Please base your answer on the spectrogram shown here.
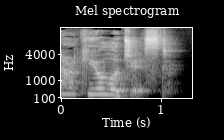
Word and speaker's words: archaeologist: An archaeologist. An archaeologist. Opět ch se tady vyslovuje jako k.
